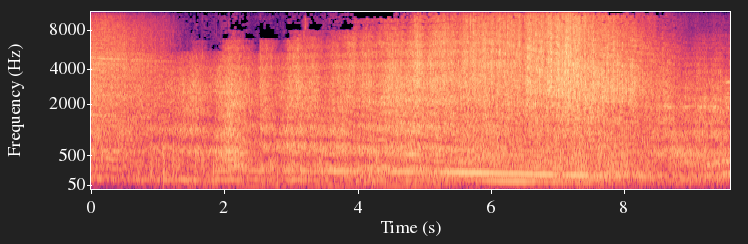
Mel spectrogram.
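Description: Avro Lancaster's four Rolls-Royce Merlin piston engines droning as it flies low past, the engine note sliding down in pitch as it goes by and loudest just after the middle.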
